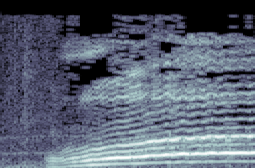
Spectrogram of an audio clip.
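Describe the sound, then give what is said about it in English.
A person lets out a long, loud roar before commencing a speech, as orators do; it starts low and swoops upward in pitch, then holds steady as a sustained bellow until the end, after a brief quiet moment. “You want me to roar? Well, of course we wish you to roar.”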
